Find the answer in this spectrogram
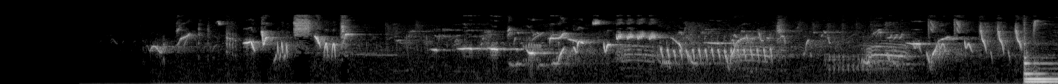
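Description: Several birds chirping and singing, starting about a second and a half in: many overlapping rising and falling whistled calls, with a fast even trill partway through.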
